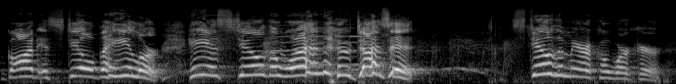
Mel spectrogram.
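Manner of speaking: loud, slow, emphatic proclamation; full-voiced testimony, drawn out; exultant preaching. Real, not acted. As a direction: drive each phrase home to the congregation. Preacher exclaims God still heals.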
